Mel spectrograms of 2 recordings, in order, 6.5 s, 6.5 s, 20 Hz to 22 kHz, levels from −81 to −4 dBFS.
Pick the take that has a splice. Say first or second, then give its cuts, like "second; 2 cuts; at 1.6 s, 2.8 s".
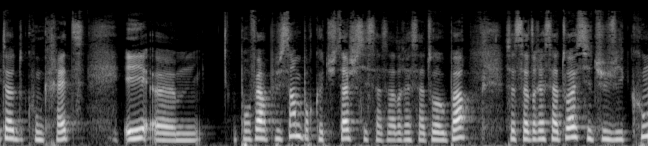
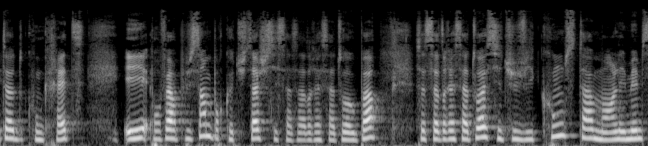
second; 1 cut; at 1.5 s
